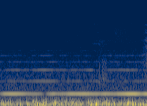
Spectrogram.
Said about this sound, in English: But it helps me think through things and helps drown out the sound of this bloody siren.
